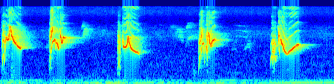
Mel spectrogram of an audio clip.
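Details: Caged red-crested cardinal in Brazil, called a 'máquina', gives a steady run of five emphatic, down-slurred chirps, roughly one per second, each bright and ringing against a low background hum.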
